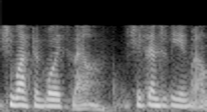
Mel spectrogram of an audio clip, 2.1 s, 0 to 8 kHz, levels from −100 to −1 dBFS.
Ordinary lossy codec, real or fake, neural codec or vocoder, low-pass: AAC, 16 kbps; fake; codec, 16 kHz, 0.5 kbps, FreqCodec, larger model; 7.2 kHz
